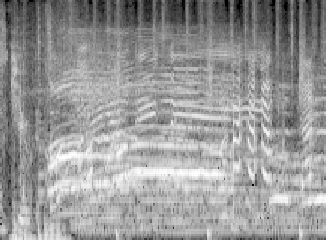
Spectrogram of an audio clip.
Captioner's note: all exclaim; whooping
